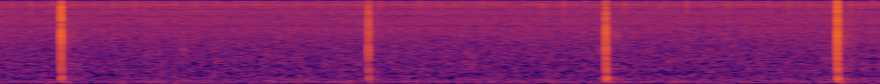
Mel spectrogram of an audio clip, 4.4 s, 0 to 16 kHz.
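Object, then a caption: Paperback book, paper. Fingernail tips and fingertips slowly tap an orange paperback novel of solid paper resting on a fluffy blanket, with fingers spread. Four soft, dry taps come at uneven intervals, each a brief bright click over a low muted thud around 210 Hz that dies away almost instantly. Near-silence fills the gaps between the taps.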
